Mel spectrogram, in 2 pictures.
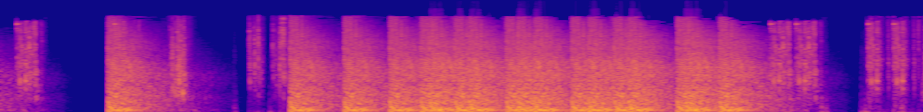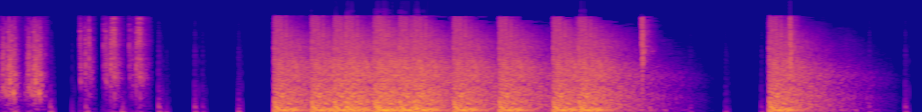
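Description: A game rifle fires in rapid, loud bursts of shots.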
